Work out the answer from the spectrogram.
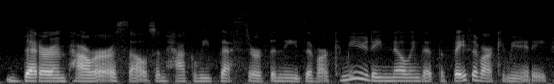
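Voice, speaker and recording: A woman from Cameroon, a guest in a studio panel conversation, speaking earnestly and deliberately with drawn-out pauses. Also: deep voice, steady tone, creaky, lo-fi sound, a little hiss or hum. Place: small TV studio.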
